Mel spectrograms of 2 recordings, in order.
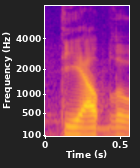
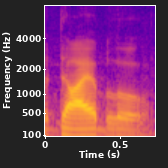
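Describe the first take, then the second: First: Diablo said "dee-AH-blo"; variant pronunciation. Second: Diablo said "dye-AB-lo"; alternative pronunciation. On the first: Gamer offering viewers either pronunciation, Diablo as "dee-AH-blo". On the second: Gamer offering viewers either pronunciation, Diablo as "dye-AB-lo". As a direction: say Diablo with a "die" start. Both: Shown as a demonstration. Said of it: "however you wanna pronounce it".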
